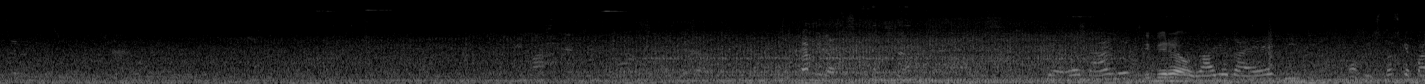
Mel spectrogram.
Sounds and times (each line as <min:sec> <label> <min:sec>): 0:00.0 people passing by, talking 0:02.1
0:00.0 Mild traffic 0:14.2
0:04.4 people passing by, talking 0:14.2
